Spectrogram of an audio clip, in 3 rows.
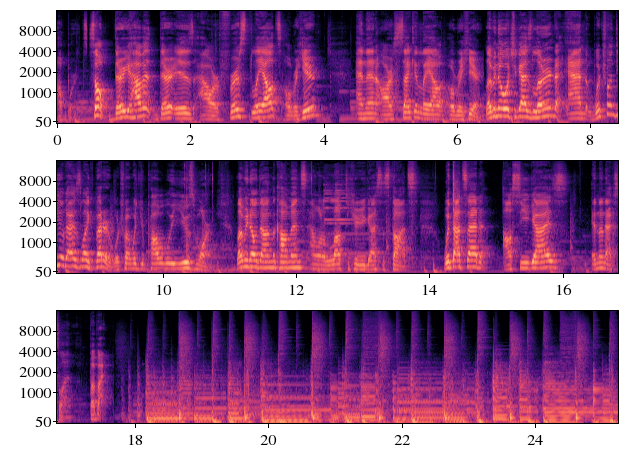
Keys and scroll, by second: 2.3 alt+w.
